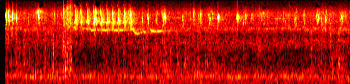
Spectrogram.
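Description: Yellow-throated fulvetta calling: a quick run of high, thin chips in the first two seconds, then more scattered chips.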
